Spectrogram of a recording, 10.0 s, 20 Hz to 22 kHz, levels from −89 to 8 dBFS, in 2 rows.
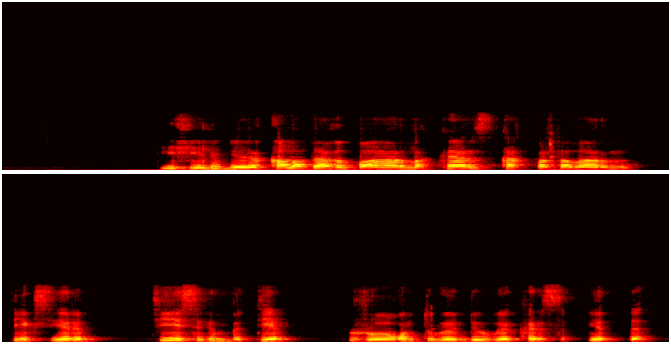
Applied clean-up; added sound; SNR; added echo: neural mask model DeepFilterNet 3.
